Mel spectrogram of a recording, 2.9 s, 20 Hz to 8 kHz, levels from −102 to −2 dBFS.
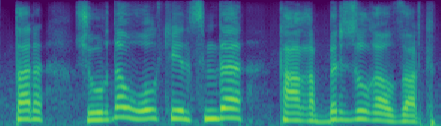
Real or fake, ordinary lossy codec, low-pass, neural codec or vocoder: fake; none; none; codec, 16 kHz, 2 kbps, X-Codec, HuBERT features, trained on general audio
